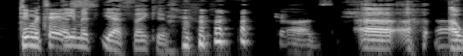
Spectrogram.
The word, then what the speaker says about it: DeMatteis: DeMatteis.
